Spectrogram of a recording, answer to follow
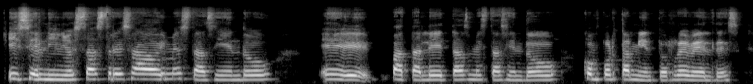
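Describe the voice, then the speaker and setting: A woman giving an online workshop, explaining loudly and often checking in with her listeners. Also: medium pitch, level tone, moderate pace. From Colombia. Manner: explanatory, asks frequent check-in questions; speaking loudly for remote listeners. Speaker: workshop trainer. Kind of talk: online training talk.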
